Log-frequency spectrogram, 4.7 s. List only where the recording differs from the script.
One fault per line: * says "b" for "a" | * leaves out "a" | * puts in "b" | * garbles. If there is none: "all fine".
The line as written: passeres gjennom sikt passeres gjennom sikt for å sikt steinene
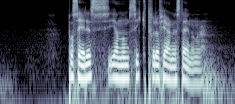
* leaves out "passeres gjennom sikt"
* says "fjerne" for "sikt"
